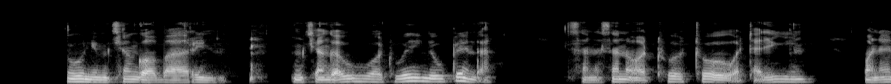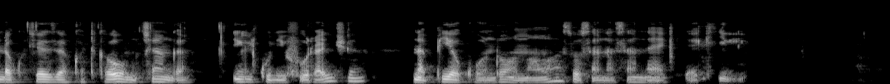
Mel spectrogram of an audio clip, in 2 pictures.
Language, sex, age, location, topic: Swahili, male, 25-35, Mombasa, agriculture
